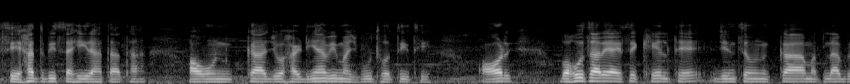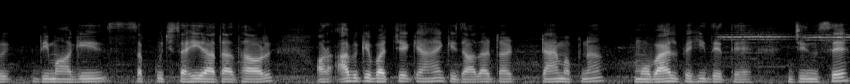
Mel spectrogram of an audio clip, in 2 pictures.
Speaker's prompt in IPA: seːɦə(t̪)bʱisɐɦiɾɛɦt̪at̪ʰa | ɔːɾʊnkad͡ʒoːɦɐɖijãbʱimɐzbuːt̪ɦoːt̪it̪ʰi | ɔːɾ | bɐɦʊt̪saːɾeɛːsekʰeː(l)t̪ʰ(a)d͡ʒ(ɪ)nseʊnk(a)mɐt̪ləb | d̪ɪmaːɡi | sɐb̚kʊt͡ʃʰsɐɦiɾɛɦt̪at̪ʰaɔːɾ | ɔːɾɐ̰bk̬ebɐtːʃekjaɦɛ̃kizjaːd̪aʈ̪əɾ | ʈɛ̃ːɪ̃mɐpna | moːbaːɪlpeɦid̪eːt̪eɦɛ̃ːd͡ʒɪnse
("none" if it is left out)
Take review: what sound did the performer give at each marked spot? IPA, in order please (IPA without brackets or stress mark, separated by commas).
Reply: t̪, l, e, ɪ, a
